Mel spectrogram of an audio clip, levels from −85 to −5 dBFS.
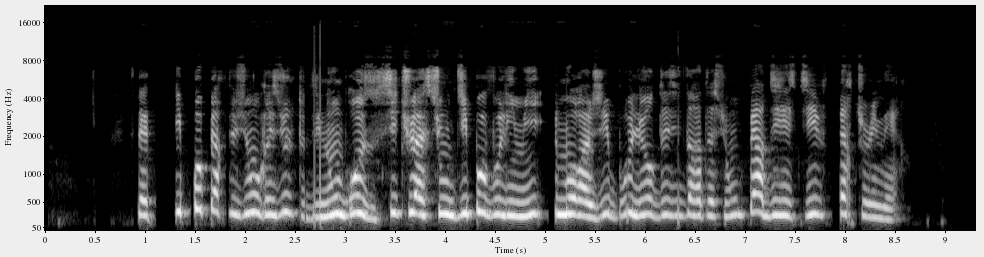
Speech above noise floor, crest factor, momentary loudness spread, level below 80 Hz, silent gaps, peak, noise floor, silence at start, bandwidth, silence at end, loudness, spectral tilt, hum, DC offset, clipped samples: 46 dB; 14 dB; 9 LU; -70 dBFS; 1.11-1.29 s, 7.88-7.93 s; -2 dBFS; -62 dBFS; 0.95 s; 7.6 kHz; 0.8 s; -17 LUFS; -4 dB/octave; none; under 0.1%; under 0.1%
